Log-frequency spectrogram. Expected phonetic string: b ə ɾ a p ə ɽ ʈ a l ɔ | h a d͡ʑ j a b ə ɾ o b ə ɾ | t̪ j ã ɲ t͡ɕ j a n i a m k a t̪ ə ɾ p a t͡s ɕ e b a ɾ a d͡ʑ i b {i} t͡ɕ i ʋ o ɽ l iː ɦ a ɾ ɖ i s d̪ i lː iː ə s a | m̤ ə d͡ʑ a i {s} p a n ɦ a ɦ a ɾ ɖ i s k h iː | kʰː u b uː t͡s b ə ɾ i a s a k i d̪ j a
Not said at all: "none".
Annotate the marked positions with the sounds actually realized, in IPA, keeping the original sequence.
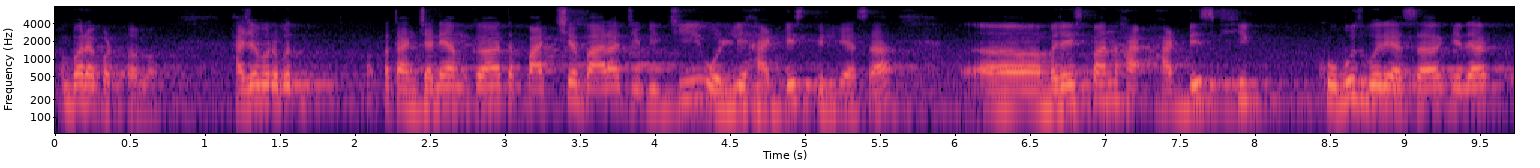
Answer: i, s

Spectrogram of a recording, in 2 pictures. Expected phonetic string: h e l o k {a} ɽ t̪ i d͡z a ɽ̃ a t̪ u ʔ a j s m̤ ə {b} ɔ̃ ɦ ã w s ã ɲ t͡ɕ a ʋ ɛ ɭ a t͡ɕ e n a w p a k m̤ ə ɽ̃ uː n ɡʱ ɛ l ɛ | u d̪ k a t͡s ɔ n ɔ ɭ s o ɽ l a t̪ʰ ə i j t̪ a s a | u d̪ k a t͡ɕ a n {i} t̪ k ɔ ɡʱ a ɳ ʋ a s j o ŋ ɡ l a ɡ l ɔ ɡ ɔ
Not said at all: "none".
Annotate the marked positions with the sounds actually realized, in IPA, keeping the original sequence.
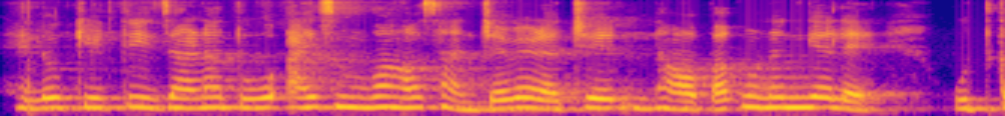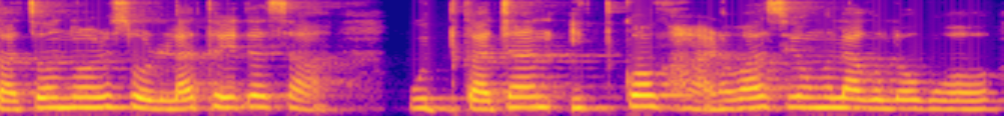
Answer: i, ɡ, i

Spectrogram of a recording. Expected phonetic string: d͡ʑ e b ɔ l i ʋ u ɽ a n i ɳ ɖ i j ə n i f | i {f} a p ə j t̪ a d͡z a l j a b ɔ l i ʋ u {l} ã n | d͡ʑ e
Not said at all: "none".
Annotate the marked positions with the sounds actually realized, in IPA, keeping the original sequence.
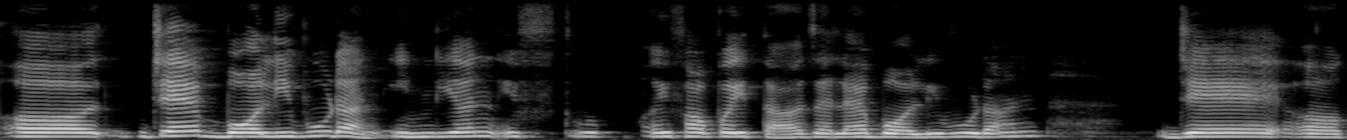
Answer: f, ɽ

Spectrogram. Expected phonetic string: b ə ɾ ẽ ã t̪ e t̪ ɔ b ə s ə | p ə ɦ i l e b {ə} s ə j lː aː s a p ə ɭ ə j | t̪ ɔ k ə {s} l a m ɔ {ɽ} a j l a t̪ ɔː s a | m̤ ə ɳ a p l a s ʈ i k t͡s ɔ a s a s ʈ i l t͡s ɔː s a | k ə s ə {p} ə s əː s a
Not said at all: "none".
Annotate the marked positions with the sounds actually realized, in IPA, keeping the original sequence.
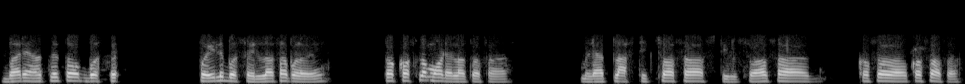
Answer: ə, s, ɽ, k

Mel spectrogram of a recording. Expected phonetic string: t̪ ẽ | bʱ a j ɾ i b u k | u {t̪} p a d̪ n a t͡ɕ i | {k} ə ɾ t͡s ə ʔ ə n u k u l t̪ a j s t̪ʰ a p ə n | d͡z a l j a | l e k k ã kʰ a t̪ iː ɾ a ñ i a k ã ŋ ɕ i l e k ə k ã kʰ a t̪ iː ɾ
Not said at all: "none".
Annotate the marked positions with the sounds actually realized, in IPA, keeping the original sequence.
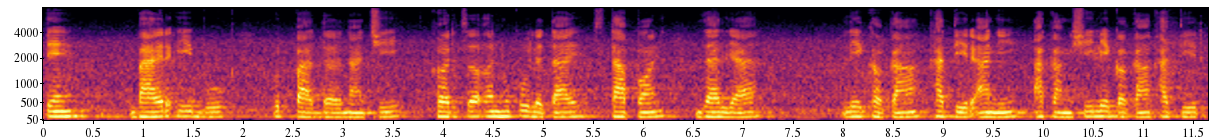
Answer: t̪, kʰ

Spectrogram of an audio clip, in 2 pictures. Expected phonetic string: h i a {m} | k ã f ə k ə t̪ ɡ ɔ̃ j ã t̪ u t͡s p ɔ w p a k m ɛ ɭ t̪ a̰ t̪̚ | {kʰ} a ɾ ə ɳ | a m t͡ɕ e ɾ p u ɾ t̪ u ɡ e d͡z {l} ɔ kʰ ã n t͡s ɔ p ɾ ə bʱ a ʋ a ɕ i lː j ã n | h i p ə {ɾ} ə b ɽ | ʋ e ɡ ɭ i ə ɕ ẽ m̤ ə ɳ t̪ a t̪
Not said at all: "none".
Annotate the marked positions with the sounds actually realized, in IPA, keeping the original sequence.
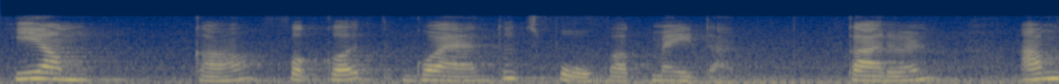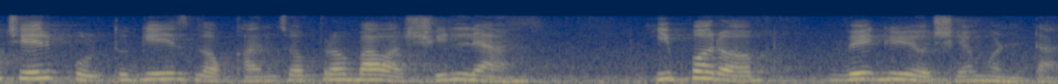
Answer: m, k, l, ɾ

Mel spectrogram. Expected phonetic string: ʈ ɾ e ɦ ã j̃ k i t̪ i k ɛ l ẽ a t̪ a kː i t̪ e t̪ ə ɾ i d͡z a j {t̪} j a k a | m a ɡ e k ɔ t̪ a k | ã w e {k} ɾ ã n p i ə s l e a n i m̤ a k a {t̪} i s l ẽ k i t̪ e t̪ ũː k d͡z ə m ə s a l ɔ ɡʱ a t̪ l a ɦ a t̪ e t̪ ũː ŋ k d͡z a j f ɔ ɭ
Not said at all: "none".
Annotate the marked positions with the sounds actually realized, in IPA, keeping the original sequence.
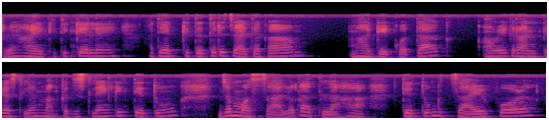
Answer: t̪, k, d̪

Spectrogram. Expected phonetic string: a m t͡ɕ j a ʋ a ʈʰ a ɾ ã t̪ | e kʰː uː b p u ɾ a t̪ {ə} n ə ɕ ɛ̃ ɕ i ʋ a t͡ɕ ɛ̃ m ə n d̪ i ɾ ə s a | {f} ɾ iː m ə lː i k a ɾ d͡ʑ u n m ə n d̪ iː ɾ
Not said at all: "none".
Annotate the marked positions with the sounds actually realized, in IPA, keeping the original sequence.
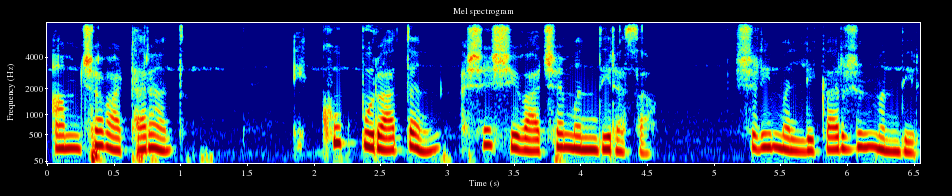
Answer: ə, ɕ

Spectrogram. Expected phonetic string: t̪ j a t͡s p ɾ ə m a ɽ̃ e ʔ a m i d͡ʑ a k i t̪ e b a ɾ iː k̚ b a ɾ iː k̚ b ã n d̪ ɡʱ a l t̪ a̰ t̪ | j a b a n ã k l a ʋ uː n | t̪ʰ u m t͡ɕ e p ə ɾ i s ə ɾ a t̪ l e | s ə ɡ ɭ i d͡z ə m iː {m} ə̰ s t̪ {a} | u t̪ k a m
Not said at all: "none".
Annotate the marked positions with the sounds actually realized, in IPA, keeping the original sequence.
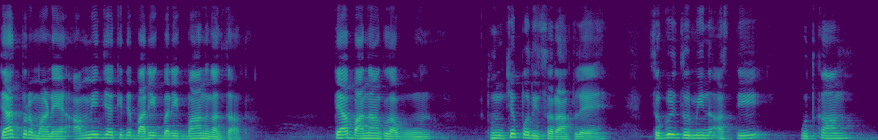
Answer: n, i

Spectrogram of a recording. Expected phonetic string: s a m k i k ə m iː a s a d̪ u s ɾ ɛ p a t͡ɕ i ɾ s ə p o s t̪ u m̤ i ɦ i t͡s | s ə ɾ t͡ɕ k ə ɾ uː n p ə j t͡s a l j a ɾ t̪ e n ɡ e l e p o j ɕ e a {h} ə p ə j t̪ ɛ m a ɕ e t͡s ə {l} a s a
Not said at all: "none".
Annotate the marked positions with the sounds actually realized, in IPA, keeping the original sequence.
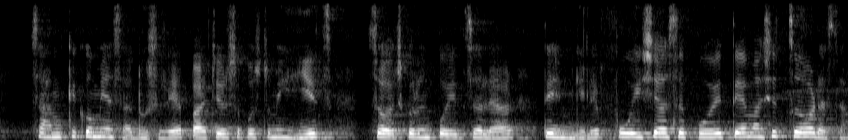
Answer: s, ɽ

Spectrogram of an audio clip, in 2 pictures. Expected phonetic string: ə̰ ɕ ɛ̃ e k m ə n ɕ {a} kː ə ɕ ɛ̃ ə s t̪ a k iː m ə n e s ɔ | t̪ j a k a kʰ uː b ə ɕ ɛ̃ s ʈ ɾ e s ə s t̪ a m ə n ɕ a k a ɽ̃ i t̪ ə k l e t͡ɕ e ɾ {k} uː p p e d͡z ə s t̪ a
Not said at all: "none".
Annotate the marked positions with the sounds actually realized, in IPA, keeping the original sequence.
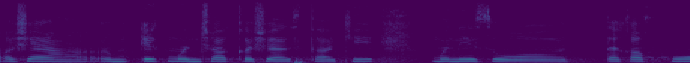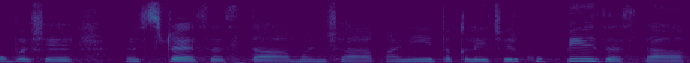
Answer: a, kʰ

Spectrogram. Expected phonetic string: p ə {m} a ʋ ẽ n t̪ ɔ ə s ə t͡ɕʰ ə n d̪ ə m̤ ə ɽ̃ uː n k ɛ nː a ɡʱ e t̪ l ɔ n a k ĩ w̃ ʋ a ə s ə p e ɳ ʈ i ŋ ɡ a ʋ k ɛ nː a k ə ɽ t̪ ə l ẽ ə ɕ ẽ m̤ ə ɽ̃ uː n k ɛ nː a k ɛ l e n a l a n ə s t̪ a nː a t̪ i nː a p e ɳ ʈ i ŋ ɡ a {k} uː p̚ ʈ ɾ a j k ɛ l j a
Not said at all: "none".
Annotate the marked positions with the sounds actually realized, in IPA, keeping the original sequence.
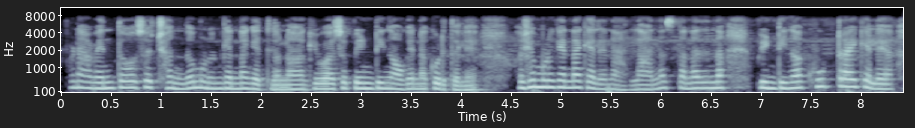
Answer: ɳ, kʰ

